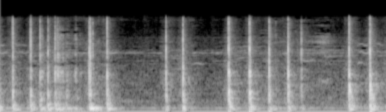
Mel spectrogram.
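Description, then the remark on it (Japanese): A pencil scratches and taps hard on a single sheet of paper on a neighbouring desk as someone writes during an exam, making an irregular rapid clatter of sharp knocks, with no voices. “あの、なんすか、あの、ペンの、走る音、隣の机で、こう、鉛筆を机の上に紙一枚、机の上で鉛筆書くと、”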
